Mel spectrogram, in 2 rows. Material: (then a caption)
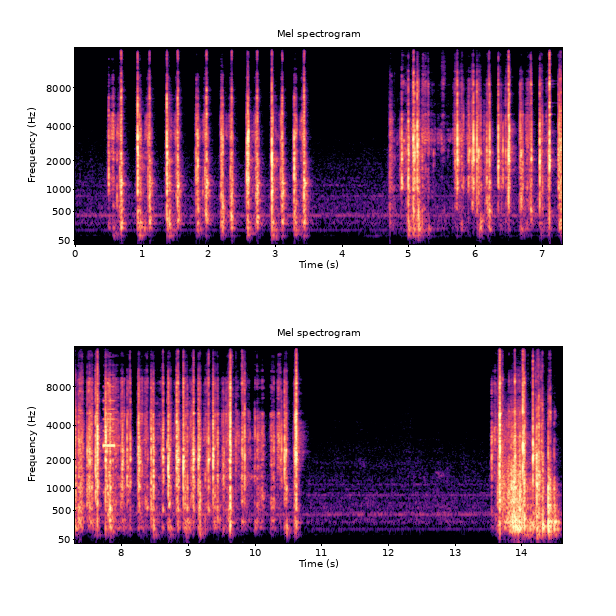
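Plastic. A fingertip taps and presses individual keys around the Esc, F1/F2 and Caps Lock area of a black full-size plastic mechanical computer keyboard with hollow keycaps, lying on a desk. It starts as a slow run of separate, bright, hollow clicks, then becomes a dense stretch of rapid clacking. After a pause, it ends with a short, busy burst.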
